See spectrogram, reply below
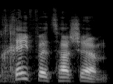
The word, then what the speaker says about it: Chefetz Hashem: Now, the Velt says that you pronounce it Chefetz Hashem,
